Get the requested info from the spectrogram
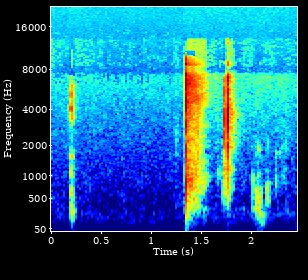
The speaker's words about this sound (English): Sorry to take a sip of my water there.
